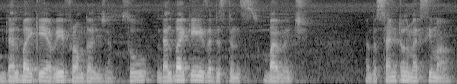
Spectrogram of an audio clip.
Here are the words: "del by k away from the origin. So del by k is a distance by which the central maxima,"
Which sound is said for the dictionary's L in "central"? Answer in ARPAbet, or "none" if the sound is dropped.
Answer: L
